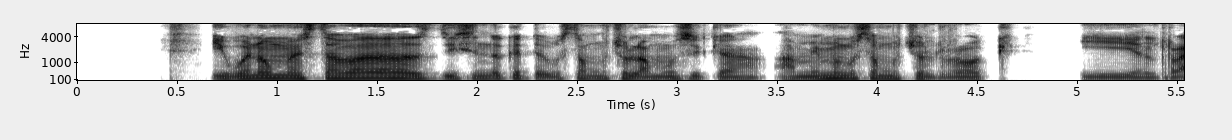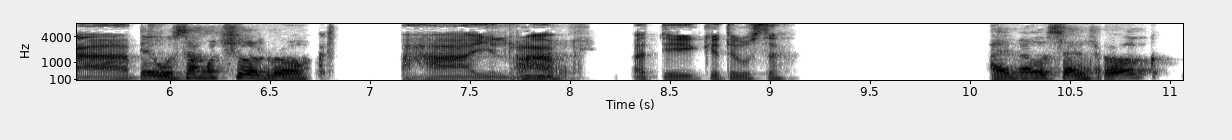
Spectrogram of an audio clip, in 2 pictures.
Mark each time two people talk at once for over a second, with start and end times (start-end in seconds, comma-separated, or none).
none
